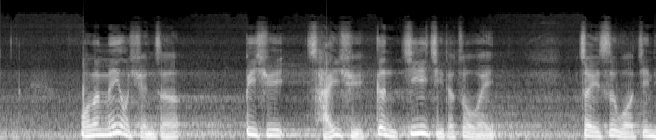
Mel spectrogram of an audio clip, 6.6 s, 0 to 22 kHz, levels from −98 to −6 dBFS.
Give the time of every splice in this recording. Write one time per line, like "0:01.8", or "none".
none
